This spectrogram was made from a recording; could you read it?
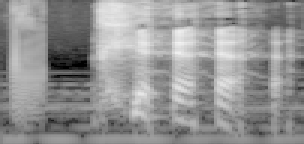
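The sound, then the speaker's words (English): A fart sounds, a short opening burst followed by several sputtering, buzzy pulses over about two seconds with a low hum underneath and no talking. “close the door stealthily before, like, sitting like a lump on the floor and audibly farts.”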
